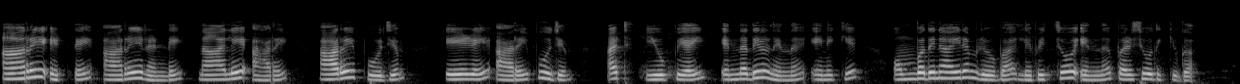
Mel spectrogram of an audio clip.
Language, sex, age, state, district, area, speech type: Malayalam, female, 18-30, Kerala, Thiruvananthapuram, urban, read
